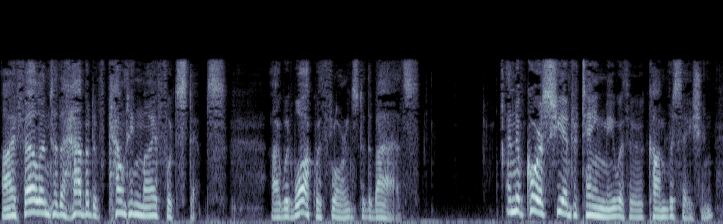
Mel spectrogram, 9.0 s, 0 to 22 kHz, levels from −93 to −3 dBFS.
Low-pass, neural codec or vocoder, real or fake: 7.2 kHz; none; real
